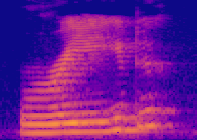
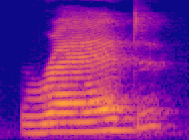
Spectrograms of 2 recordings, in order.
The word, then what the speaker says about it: read: of the verb read although it is spelled the same in all three conjugations the pronunciation is different read present simple red past simple red past participle for example I cut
